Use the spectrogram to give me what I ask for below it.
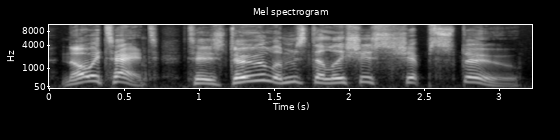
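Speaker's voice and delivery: each cook claims the stew; rowdy crew squabbling over the name; arguing crew mice. Acted.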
